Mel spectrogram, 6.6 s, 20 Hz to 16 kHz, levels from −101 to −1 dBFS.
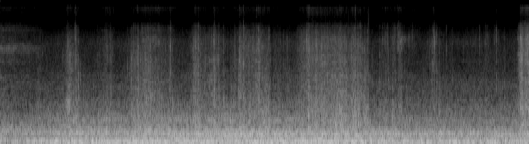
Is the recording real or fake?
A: real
